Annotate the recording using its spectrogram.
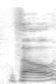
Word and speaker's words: though: He's very fast, though, se usa mucho, ¿vale? En inglés. Y la pronunciación sería though. Letra semiclave TH, though, though, though.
